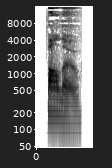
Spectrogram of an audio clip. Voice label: "follow", English voice, spelling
